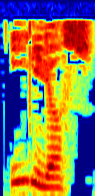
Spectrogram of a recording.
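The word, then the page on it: ήλιος: i-l^os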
